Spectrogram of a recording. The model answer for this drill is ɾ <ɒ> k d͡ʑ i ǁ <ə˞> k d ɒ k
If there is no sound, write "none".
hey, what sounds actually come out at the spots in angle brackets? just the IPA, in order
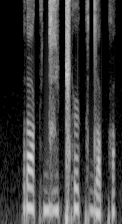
ɒ, ə˞

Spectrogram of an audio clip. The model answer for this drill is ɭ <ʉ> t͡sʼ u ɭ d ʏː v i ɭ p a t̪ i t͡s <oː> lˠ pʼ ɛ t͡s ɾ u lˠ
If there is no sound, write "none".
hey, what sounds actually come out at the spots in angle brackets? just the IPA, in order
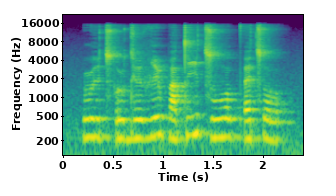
ʉ, uː

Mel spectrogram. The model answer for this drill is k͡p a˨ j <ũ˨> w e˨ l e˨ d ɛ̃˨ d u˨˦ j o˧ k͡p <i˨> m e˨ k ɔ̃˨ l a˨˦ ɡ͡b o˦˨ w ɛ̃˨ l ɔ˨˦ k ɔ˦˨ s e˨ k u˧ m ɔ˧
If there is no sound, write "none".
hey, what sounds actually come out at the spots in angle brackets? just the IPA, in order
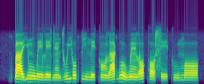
ũ˨, i˨

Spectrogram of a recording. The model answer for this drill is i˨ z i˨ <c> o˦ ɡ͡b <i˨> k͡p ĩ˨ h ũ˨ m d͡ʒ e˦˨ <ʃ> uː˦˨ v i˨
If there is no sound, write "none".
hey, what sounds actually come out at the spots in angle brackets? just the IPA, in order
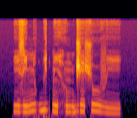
ɲ, i˦, ʃ

